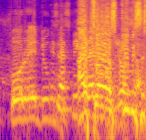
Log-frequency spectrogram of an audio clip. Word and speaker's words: Feredugu: Member, unless I'm hard of hearing, but what I heard was Fadugu. You may have mispronounced Feredugu.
